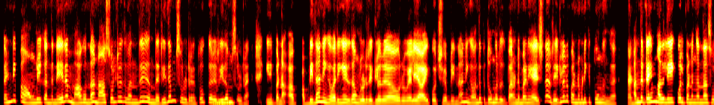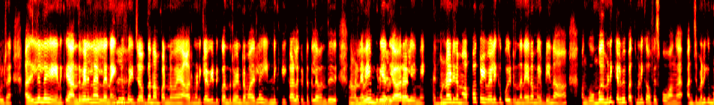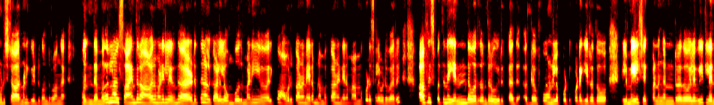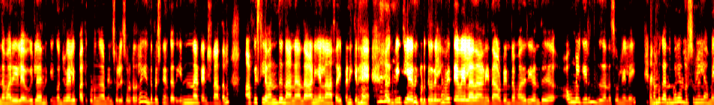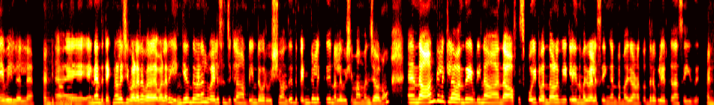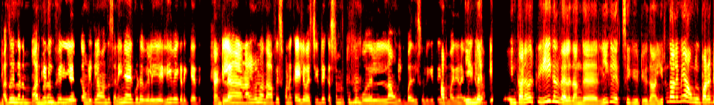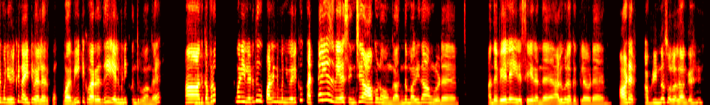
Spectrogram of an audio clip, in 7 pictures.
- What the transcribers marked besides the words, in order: in English: "ரிதம்"; "தூங்குற" said as "தூக்குற"; in English: "ரிதம்"; in English: "ரெகுலரா"; in English: "ரெகுலரா"; in English: "ஈக்குவல்"; chuckle; other noise; in English: "மெயில் செக்"; laughing while speaking: "அந்த ஆணியெல்லாம் நான் சரி பண்ணிக்கிறேன். அது வீட்டிலேயே கொடுக்கறது எல்லாமே தேவையில்லாத ஆணி தான்"; chuckle; in English: "டெக்னாலஜி"; in English: "மார்க்கெட்டிங் ஃபீல்டில"; chuckle; unintelligible speech; in English: "லீகல்"; in English: "லீகல் எக்ஸிக்யூட்டிவ்"; drawn out: "ஆ"; "அலுவலகத்தோட" said as "அலுவலுகத்துலோட"; laughing while speaking: "அப்படின்னு தான் சொல்லலாங்க"
- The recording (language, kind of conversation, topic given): Tamil, podcast, உங்கள் தூக்கப் பழக்கங்கள் மனமும் உடலும் சமநிலையுடன் இருக்க உங்களுக்கு எப்படிச் உதவுகின்றன?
